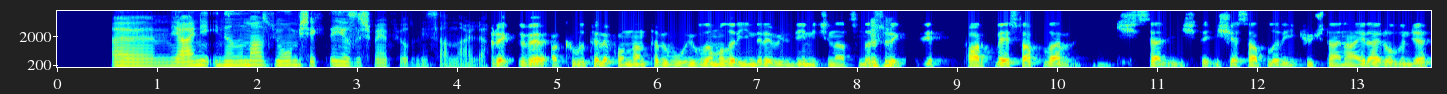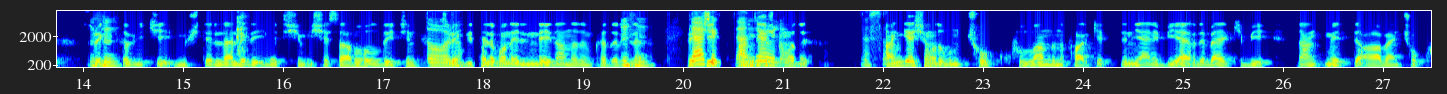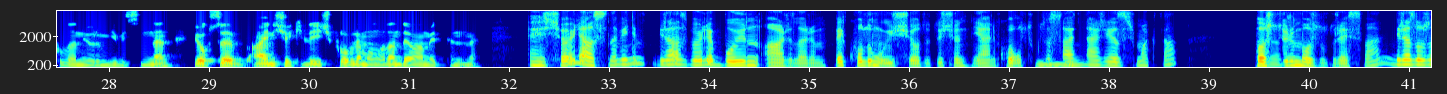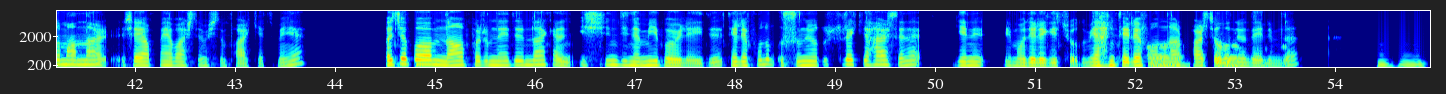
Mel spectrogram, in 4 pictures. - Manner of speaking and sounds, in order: unintelligible speech
- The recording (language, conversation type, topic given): Turkish, podcast, Telefon bağımlılığıyla başa çıkmanın yolları nelerdir?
